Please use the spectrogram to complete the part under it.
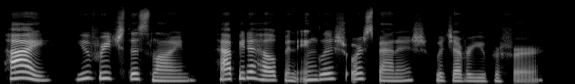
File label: formal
